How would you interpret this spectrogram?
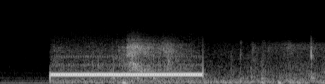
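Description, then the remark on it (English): A loud, steady telephone tone holds for about a second and a half, then cuts off, leaving a quiet line with faint clicks and hiss as a phone number from the back of a business card is dialed. “And he gave me a business card with a phone number on the back and wanted to be called at that number. And that's what we did.”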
